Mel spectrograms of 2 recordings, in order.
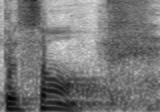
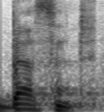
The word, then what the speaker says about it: Bessent: Cassidy um Mr bassant I'm always going to pronounce your name as if it was in south Louisiana and I'm gonna pronounce it with a French basson as opposed to bessent that's what those folks in South Carolina do um I'll try let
